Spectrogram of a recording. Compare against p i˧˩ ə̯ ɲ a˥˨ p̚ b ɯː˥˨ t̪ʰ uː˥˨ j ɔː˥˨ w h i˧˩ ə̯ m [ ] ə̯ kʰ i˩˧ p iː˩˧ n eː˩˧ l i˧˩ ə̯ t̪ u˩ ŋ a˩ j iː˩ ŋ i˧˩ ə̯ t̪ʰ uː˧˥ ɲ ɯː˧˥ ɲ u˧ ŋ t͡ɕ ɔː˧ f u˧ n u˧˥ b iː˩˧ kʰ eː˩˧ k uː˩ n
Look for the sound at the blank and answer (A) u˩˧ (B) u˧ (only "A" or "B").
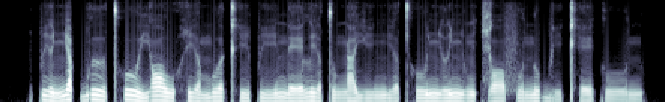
B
